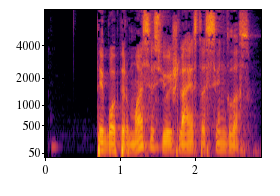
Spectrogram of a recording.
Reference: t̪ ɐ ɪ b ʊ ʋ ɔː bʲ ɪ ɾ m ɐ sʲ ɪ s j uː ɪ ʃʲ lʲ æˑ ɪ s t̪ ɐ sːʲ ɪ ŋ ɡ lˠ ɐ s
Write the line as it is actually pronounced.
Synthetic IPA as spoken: t̪ ɐ ɪ b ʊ ʋ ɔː pʲ ɪ ɾ m ɐ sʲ ɪ s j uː ɪ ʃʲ lʲ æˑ ɪ s t̪ ɐ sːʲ ɪ ŋ ɡ lˠ ɐ s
